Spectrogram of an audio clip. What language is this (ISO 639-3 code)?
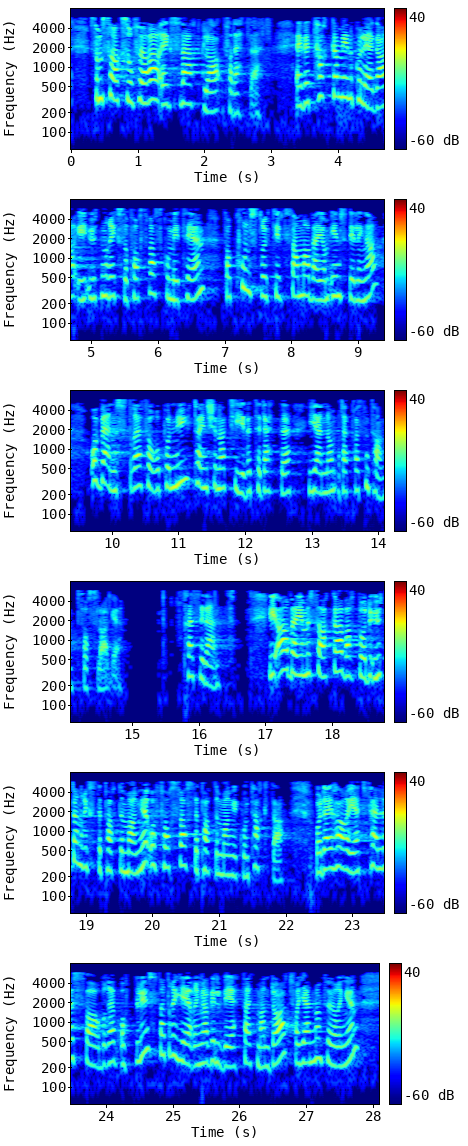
nno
